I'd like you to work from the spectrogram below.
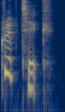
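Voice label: "cryptic", British English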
